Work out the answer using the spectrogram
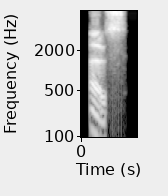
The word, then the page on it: OAS: British English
